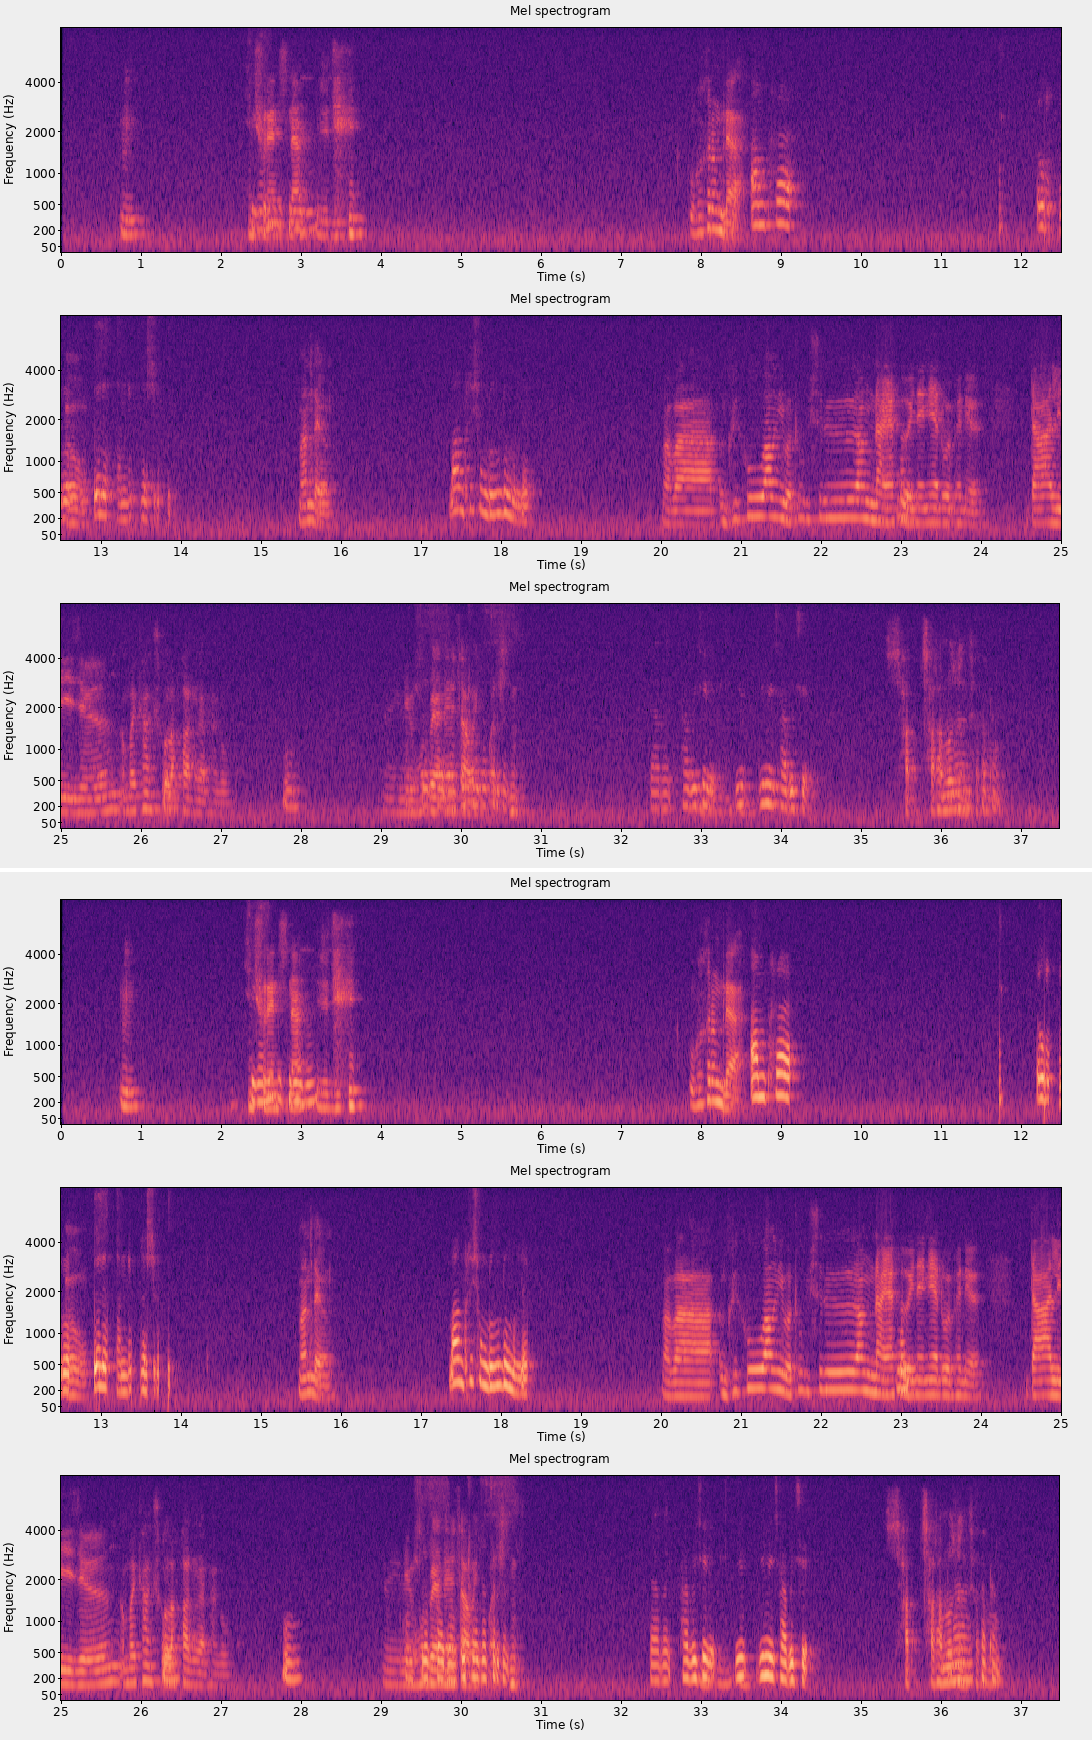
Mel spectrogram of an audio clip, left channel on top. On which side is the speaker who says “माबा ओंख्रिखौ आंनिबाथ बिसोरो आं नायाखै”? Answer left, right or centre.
Right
